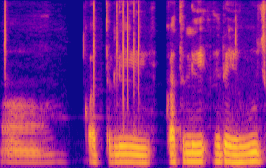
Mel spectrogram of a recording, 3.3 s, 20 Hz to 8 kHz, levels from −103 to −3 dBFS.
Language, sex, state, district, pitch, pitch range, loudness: Angika, female, Bihar, Bhagalpur, 140 Hz, 135-150 Hz, -19 LUFS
